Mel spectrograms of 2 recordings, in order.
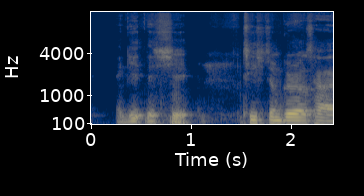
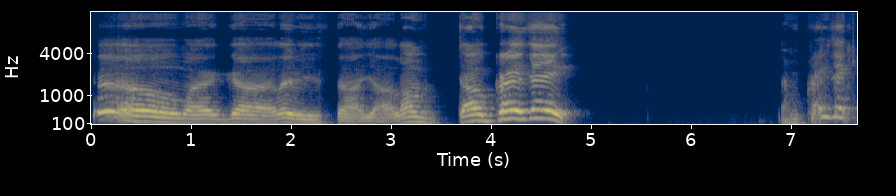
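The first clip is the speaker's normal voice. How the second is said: high, loud cackling laughter; shrill overlapping reality fight; 10 semitones higher, 7 dB louder, much slower than usual. Real, not acted. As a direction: laugh wildly over everyone. Crowd laughing loudly.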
